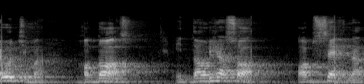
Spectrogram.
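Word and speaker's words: ὁδός: Veja que a acentuação está no dos. Então, é Rodos, forte, sílaba forte é a última. Rodos.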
